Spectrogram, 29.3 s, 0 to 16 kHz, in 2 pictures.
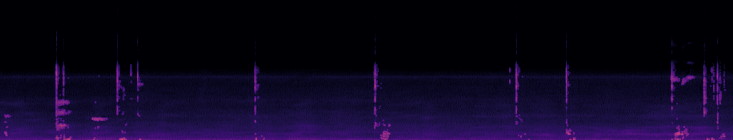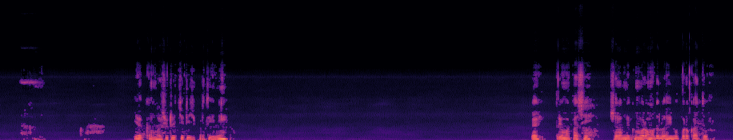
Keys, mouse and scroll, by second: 1.0 Return, 2.1 click, 2.5 right click, 4.8 click, 7.2 click, 10.1 click, 11.9 scroll down 1, 12.0-13.2 middle drag, 13.2 click, 15.6 click, 16.0 shift+middle click, 16.2 shift+scroll down 1, 28.2 click.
